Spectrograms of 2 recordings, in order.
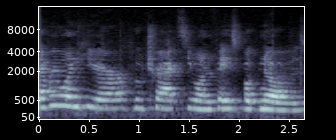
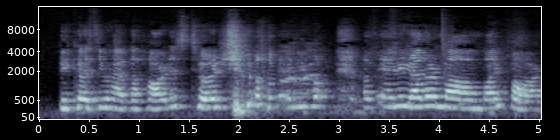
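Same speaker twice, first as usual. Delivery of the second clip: ordinary talk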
